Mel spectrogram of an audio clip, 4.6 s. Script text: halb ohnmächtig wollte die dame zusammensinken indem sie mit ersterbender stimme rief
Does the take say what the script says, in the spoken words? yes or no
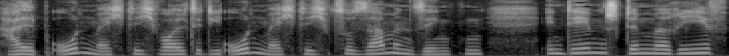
no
